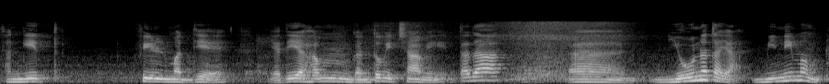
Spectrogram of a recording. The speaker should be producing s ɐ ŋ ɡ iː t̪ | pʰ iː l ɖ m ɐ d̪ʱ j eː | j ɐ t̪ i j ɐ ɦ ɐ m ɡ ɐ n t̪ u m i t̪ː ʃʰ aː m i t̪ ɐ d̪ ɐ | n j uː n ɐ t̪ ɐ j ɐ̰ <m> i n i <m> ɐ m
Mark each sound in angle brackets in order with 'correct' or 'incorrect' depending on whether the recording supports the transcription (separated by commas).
correct, correct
